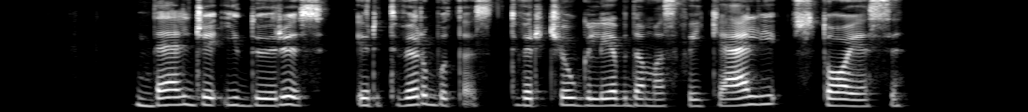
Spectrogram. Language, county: Lithuanian, Kaunas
